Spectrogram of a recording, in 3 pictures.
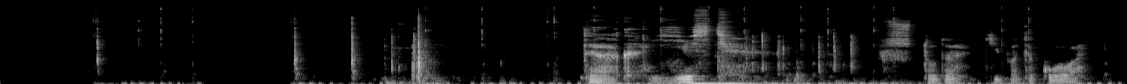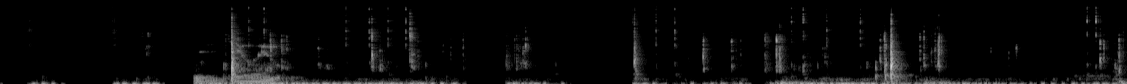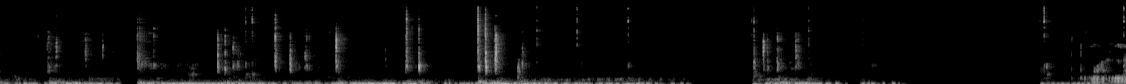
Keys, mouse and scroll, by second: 1.4 middle click, 1.9-2.9 right drag, 4.0 Tab, 4.2-4.8 middle drag, 5.4 right click, 5.9 middle click, 7.0 middle click, 7.6 Tab, 8.0 middle click, 8.3 Tab, 8.7 middle drag, 10.0 middle click, 11.5-12.4 middle drag, 13.7 middle click, 14.0 Tab, 14.7 middle click, 15.1 middle click, 16.3 ctrl+r, 17.8 middle click, 18.9 2, 19.1 alt+right click, 19.5 middle click, 20.5 ctrl+b, 24.8 1, 24.9 right click, 26.6 KP_1, 27.9 middle click, 28.8-30.0 drag, 30.3 ctrl+z, 30.6 middle click, 32.9-33.8 drag.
